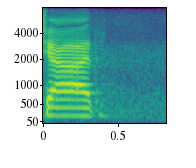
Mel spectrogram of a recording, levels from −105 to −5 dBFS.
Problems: none marked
